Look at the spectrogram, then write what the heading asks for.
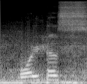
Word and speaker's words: Vaults: Battery आपके सामने दिखाएं, वॉल्ट्स के VAULTS वोल्टस, इसका सही प्रोनाउंस है वॉल्ट्स।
